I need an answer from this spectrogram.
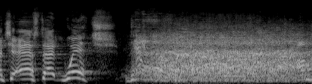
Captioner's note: laughter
